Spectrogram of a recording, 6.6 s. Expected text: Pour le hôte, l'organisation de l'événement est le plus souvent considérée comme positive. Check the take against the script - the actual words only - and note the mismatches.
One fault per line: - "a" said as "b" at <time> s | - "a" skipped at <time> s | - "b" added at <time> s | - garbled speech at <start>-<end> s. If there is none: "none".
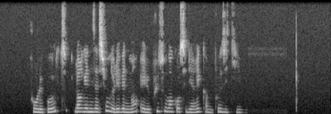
none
